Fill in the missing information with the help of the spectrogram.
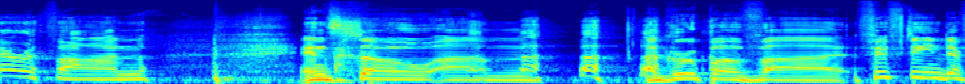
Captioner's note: laugh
